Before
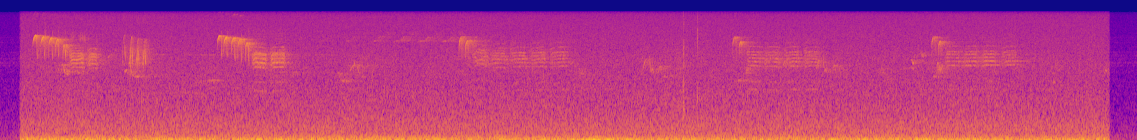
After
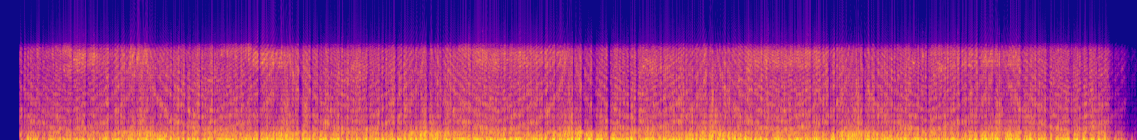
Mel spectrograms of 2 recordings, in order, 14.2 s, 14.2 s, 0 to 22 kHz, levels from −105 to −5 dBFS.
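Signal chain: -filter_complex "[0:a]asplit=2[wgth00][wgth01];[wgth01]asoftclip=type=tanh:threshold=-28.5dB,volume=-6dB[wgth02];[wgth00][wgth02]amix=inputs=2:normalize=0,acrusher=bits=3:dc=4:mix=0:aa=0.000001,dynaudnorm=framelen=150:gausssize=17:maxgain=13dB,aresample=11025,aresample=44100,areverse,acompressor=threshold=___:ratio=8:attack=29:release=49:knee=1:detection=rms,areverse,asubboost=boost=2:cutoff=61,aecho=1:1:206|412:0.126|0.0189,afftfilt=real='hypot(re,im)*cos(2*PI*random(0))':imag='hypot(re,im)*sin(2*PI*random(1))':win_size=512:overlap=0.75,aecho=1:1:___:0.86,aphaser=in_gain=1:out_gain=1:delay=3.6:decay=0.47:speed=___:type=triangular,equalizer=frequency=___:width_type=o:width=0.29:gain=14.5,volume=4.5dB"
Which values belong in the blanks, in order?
-29dB, 5.8, 0.56, 230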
